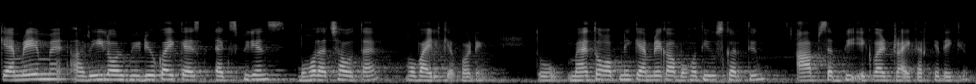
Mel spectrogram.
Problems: background sounds at intervals, background conversations at intervals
